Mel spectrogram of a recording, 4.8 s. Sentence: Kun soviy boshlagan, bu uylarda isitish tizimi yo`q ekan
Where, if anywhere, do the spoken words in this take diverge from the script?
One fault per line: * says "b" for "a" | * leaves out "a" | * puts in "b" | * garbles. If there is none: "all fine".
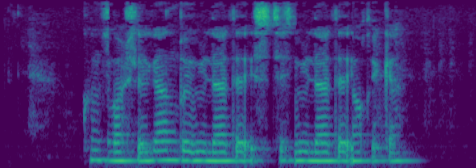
* leaves out "soviy"
* says "uylarda" for "tizimi"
